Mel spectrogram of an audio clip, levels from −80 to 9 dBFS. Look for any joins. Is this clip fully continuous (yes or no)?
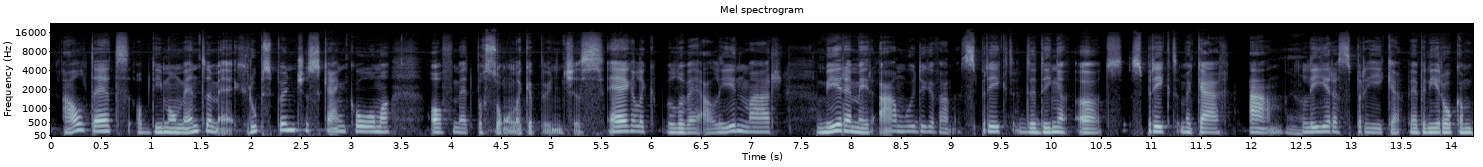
yes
